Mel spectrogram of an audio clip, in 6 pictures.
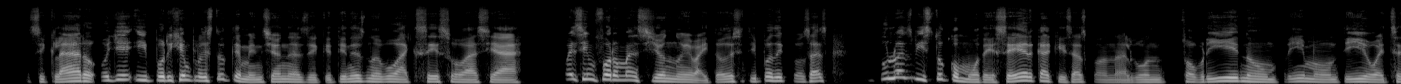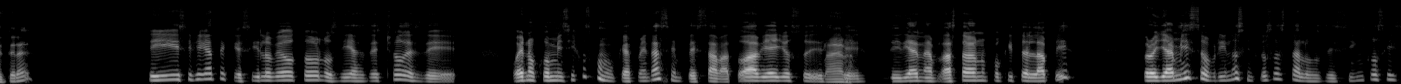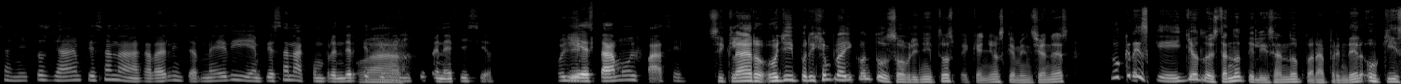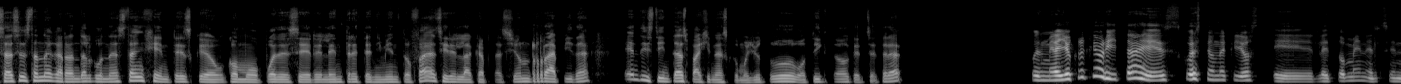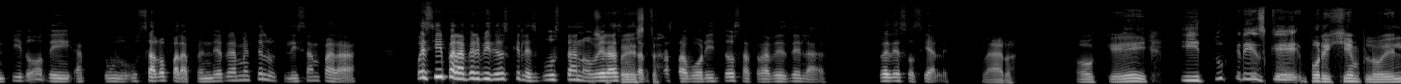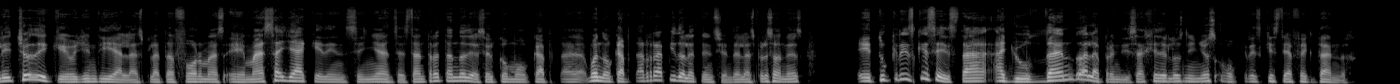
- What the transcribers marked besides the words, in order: none
- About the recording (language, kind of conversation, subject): Spanish, podcast, ¿Qué opinas de aprender por internet hoy en día?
